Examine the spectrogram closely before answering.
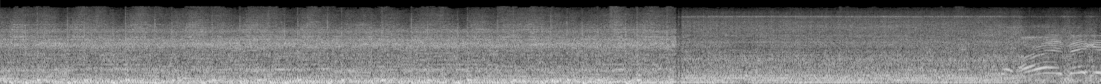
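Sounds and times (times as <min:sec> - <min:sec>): background music: 0:00.0 - 0:06.8
propeller engines droning: 0:00.0 - 0:11.0.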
